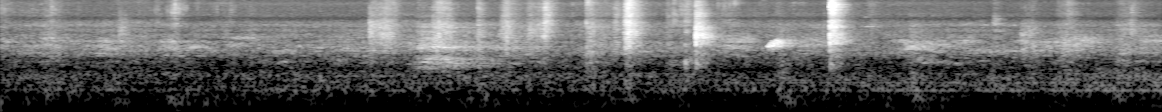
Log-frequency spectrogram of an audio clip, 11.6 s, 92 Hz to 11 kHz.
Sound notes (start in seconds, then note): 4.2 sighs; 7.0 light switch clicking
